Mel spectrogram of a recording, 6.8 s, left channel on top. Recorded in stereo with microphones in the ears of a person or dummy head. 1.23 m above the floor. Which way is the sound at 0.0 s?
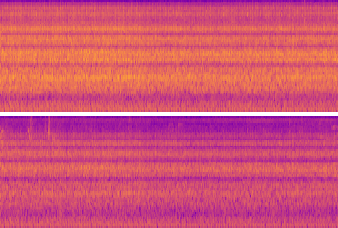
45° left (ahead or behind).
